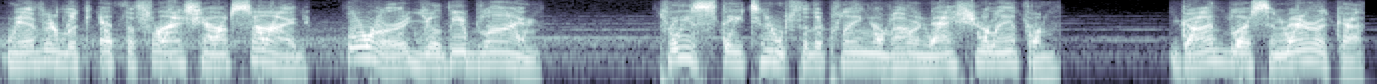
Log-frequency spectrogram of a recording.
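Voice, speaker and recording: A man's voice: medium pitch, unhurried, bright, forceful tone, faint music behind, poor audio. A man delivering a formal, scripted emergency alert announcement.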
